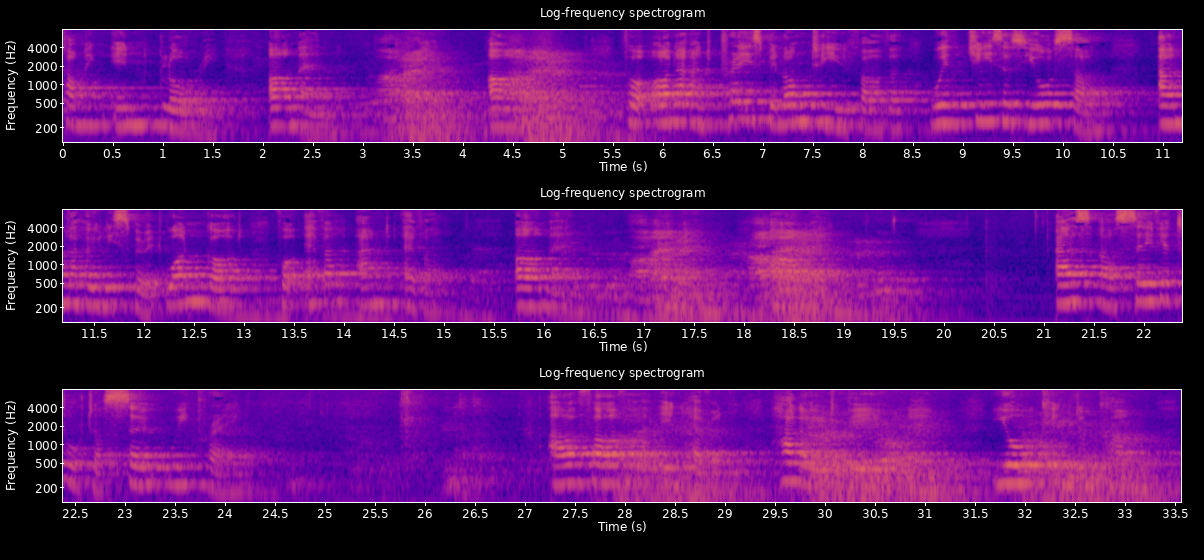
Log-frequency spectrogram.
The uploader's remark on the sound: Live. Christ Church, Bayston Hill (UK).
